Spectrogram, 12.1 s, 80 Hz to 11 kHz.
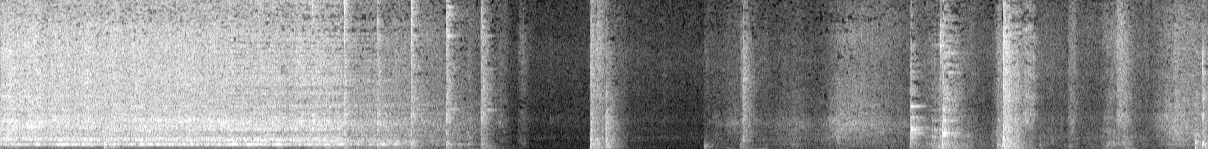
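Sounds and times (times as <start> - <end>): power tool spinning down: 0.0 - 4.4.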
